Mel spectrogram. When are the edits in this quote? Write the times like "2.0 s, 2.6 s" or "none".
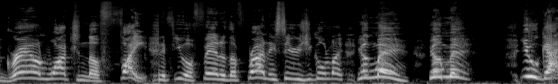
1.6 s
